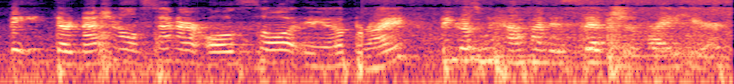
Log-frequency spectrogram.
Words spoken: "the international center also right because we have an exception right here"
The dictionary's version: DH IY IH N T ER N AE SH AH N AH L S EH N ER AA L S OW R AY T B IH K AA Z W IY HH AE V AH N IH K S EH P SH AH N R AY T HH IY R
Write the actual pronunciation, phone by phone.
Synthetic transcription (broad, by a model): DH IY IH N T ER N AE SH AH N AH L S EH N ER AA L S OW R AY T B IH K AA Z W IY HH AE V AH N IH S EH P SH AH N R AY T HH IY R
